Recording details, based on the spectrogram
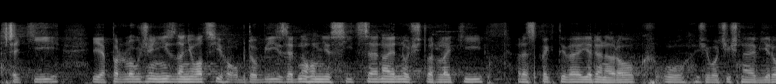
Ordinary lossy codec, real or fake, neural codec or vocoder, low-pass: AAC, 32 kbps; real; none; 7.2 kHz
